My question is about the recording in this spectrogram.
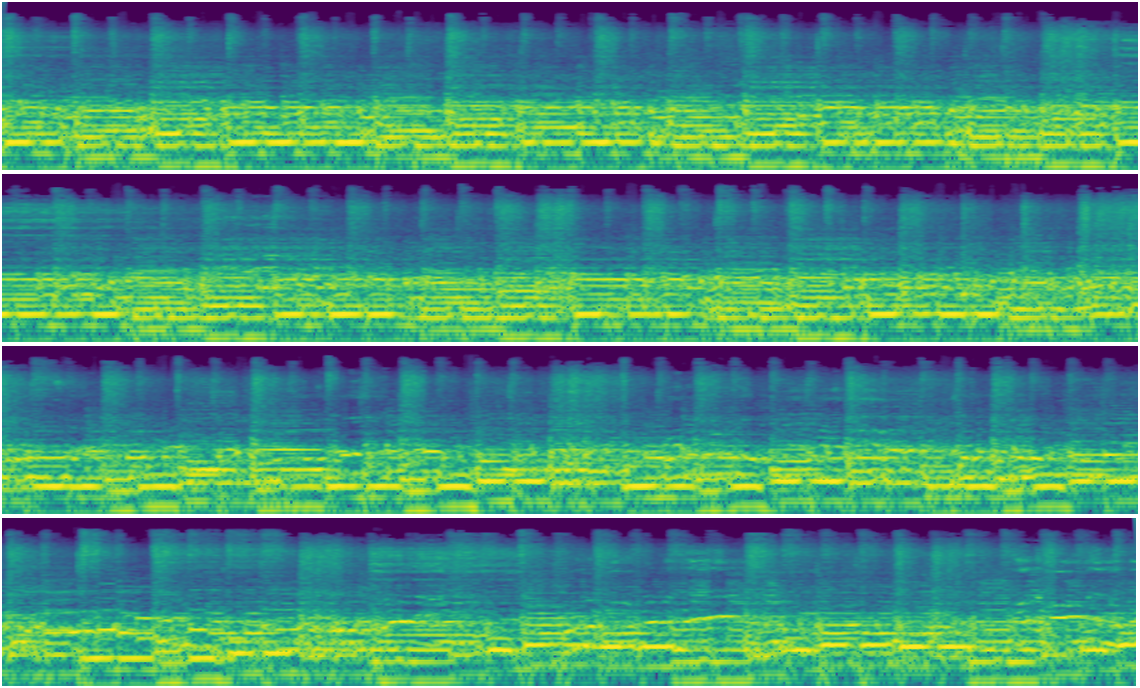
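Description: Live rock band playing at full volume: electric guitar, bass guitar and drum kit, with keyboard, keeping a steady beat through the whole passage.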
